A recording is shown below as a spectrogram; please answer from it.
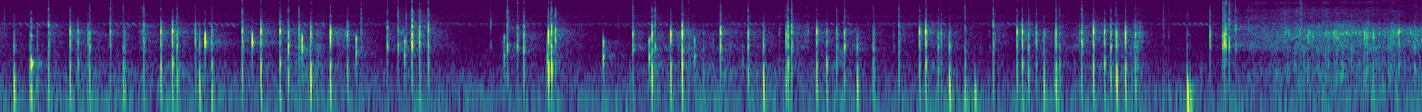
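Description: A flat, rectangular green cardboard eyeshadow palette case, closed and held in both hands, is tapped and scratched with long acrylic nails. Dense, rapid, dry clicks and scratches follow one another with almost no ring, bright and crisp in the upper range. Near the end the clicks give way to a steady, hissy scratching.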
